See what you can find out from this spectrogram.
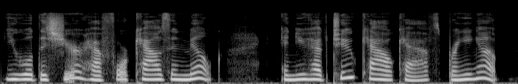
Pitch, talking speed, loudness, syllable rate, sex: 230 Hz, 195 wpm, -17 LUFS, 4.5 syllables/s, female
